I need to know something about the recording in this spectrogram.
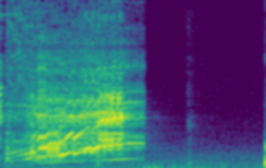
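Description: The motorized faceplate of an Iron Man Mark L helmet opening on voice command: its servo motors whine in short rising glides for about a second, then stop.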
